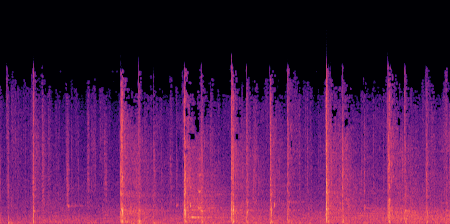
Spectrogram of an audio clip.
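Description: Badminton rackets striking the shuttlecock in a fast men's doubles rally: about ten sharp cracks at uneven spacing, roughly one a second, some in quick pairs.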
